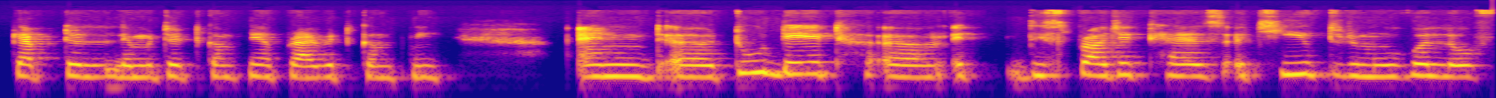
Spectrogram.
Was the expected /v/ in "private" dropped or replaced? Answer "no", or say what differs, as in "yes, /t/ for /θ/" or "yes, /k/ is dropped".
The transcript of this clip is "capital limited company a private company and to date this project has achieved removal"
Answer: no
